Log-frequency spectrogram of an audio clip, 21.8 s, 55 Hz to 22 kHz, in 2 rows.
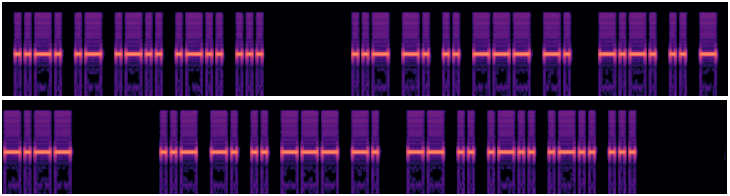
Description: Morse code, heard as a keyed tone, about 16 wpm, 800 Hz. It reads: FALLS UNION CITY UNION MILLS
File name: CW Code Groups @15WPM / fromSM's / Cities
